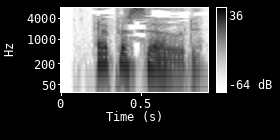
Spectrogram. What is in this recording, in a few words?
"Episode", English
